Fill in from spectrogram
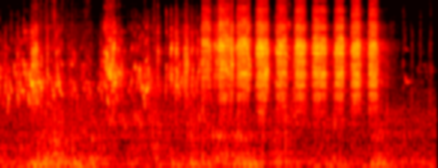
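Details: Budgerigars calling while eating, scratchy chatter at first, then a fast series of about ten evenly spaced, sharp high chirps in under two seconds before falling quiet.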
